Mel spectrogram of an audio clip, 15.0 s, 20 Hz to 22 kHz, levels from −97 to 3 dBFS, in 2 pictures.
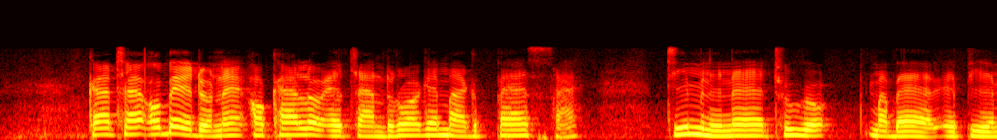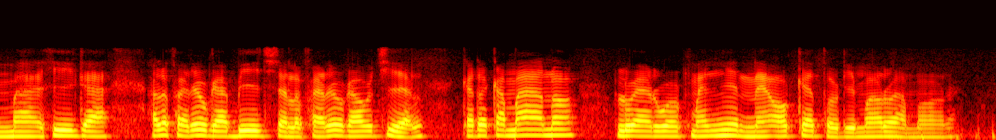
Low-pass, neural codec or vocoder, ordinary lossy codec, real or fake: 5.4 kHz; none; none; real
